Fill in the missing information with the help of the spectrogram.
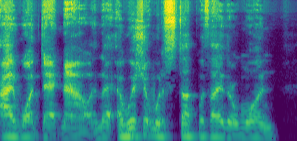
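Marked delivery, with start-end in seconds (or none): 0.0-0.9 militant, no-nonsense, straight-up military delivery. Describing a character voice that changed between episodes, in a militant voice. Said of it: "a straight up militant voice".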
